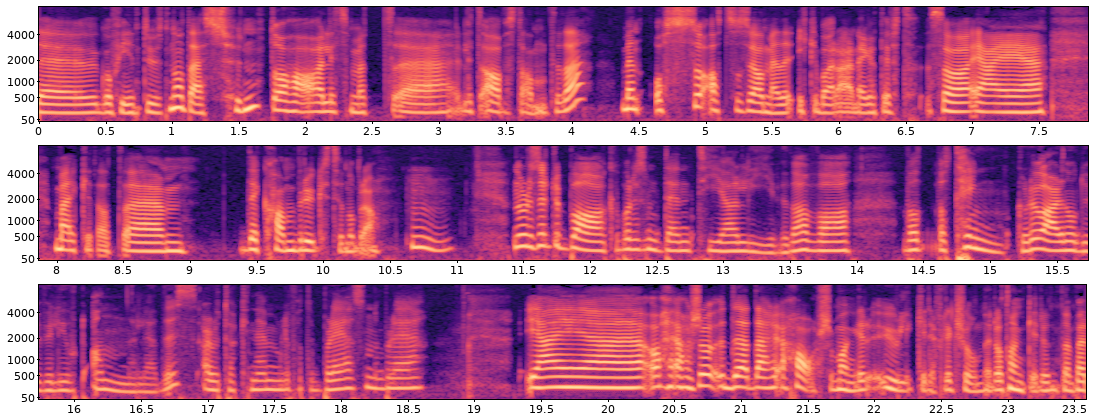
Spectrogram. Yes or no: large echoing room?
no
